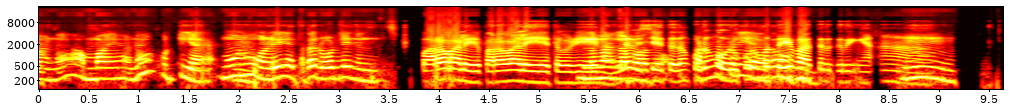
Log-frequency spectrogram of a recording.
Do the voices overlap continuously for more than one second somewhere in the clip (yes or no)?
yes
